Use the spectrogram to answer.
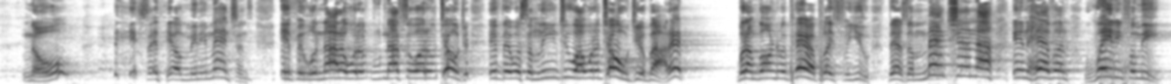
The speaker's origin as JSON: {"language": "English", "region": "Louisiana", "country": "United States", "tie": "born or raised there", "said": "Yeah, I grew up in that in Louisiana. Was right there on the back row of the church."}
